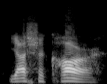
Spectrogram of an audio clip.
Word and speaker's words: Yashakar: I understand you understand Yash Shah and then Carr yashakar now this one's a bit tricky because you got the yah and then you have the Shah Yash but aside from that sh at the end the Yash you also have a Shah by itself Yash okay then you have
